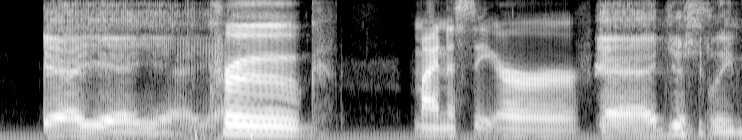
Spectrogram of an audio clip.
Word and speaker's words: Krug: Just think of him as Freddy Krueger. Yeah. Krug, minus the Yeah, just leave me alone.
